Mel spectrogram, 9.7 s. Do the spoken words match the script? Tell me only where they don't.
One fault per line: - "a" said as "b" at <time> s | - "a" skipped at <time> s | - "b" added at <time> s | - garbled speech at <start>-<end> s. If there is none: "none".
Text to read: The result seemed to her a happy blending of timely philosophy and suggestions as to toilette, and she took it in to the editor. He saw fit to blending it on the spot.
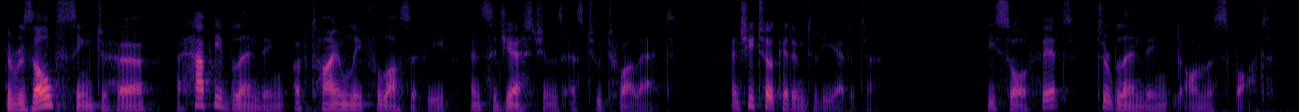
none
